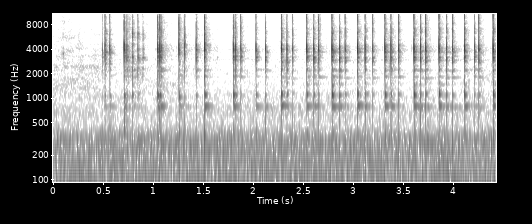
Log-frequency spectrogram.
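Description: A long nail taps the top of an orange hollow plastic cap on a metal aerosol can, up close. About 22 quick, sharp, high clicking taps come in a fast, uneven rhythm, each dying away almost instantly, over a faint hiss.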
